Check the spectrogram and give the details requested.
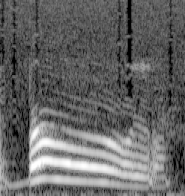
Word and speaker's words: bolo: é o lhá e o bolo é bolo. Então é o bo, que é a sílaba tônica.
